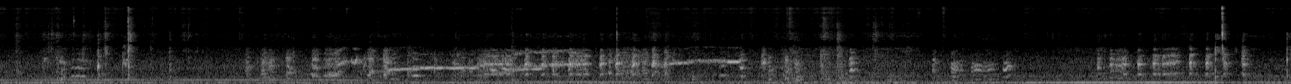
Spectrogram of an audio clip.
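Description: Mixed backyard flock of laying hens clucking and calling, with a run of longer, sliding calls in the middle; the owner finds the hens annoyed at having him sit in their coop.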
